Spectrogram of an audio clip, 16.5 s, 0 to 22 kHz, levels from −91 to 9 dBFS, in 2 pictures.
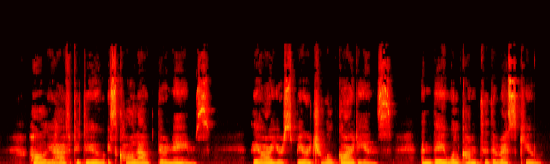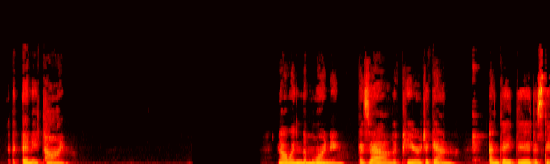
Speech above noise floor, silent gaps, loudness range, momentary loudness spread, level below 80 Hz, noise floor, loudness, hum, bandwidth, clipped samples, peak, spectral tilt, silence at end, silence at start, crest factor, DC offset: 46 dB; 11.13-12.12 s; 7 LU; 8 LU; -72 dBFS; -76 dBFS; -31 LUFS; none; 16 kHz; under 0.1%; -14 dBFS; -4.5 dB/octave; 0 s; 0.2 s; 16 dB; under 0.1%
